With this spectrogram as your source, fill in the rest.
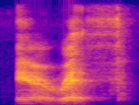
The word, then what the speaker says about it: Aerith: bumps into aerith sidenote there's often debates back then on how people are supposed to pronounce her name those being air s or areth for this since i played ambi in the remake first i'm calling her aerith anyways general finds avalanche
